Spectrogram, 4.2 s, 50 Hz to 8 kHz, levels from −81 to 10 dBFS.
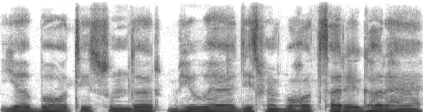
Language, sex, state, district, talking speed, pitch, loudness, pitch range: Hindi, male, Jharkhand, Garhwa, 155 wpm, 140 Hz, -14 LUFS, 135-145 Hz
